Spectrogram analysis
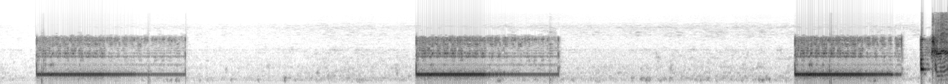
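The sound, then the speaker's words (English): A telephone rings for an incoming call: three long, even electronic rings separated by silent gaps, then a short click at the very end. “Here's the call. Listen to how nervous Janet Woodcock got with him calling her.”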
